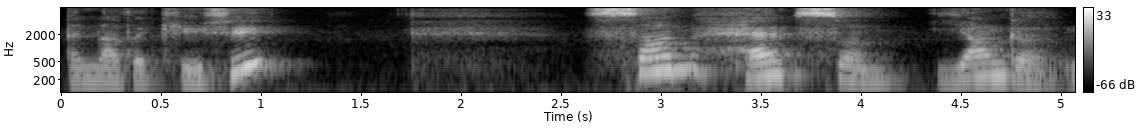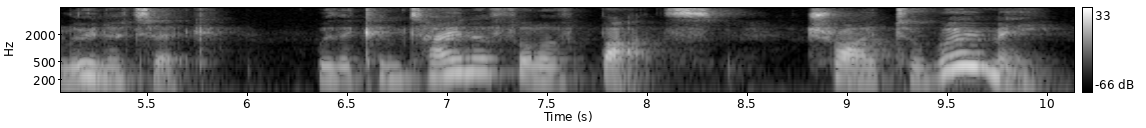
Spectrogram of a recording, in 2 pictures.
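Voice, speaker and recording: A Hungarian-born woman reading her own diary entries aloud, wry and theatrical, her voice swinging high and low for effect. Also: very animated, takes it slowly. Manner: wry, theatrical, dramatic swings of pitch and loudness.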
